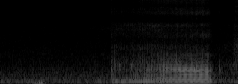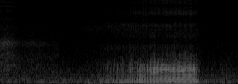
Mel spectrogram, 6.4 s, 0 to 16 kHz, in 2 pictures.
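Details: Boston Terrier snoring while asleep and dreaming: two loud, rumbling, buzzy inspiratory snores with quiet gaps between, about 20 a minute.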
